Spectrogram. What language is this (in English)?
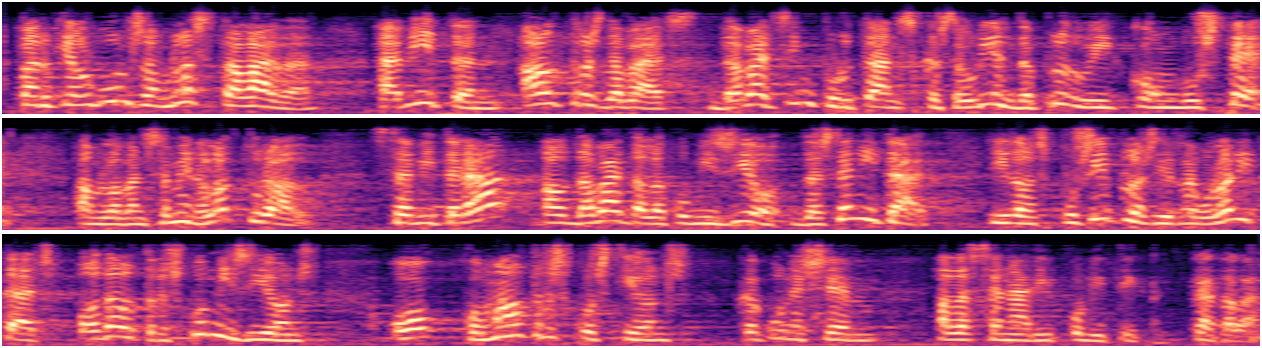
Catalan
